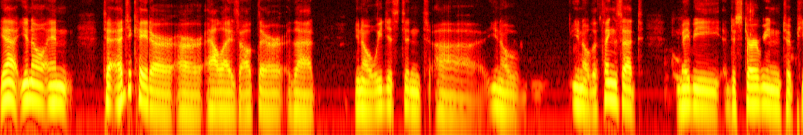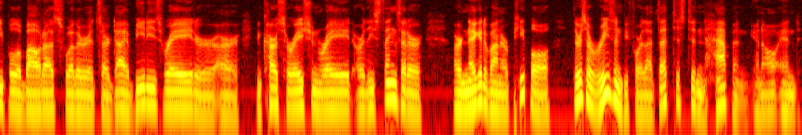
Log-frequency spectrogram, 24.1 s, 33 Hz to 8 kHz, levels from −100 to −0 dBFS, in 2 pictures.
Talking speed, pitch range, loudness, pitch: 155 wpm, 85-110 Hz, -27 LUFS, 95 Hz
